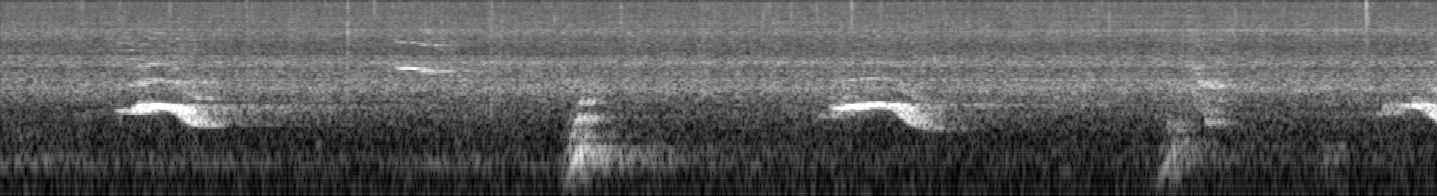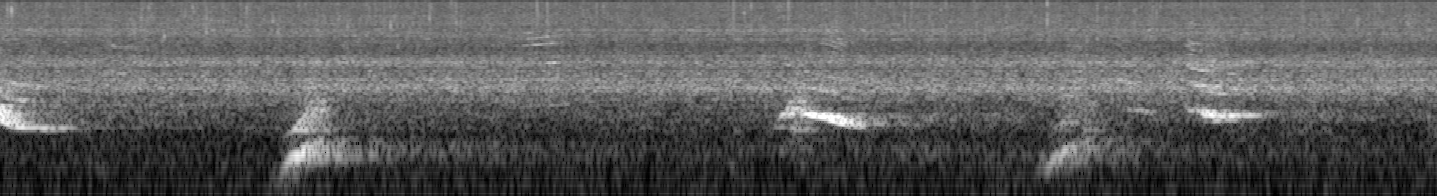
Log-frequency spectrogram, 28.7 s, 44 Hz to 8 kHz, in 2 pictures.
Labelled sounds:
1.3	1.8	humpback whale, 0.78 to 1.5 kHz
3.9	4.6	humpback whale, 1.0 to 2.7 kHz
8.6	8.9	humpback whale, 0.94 to 1.1 kHz
12.0	12.3	humpback whale, 0.78 to 0.97 kHz
15.4	15.7	humpback whale, 2.2 to 2.4 kHz
19.6	20.0	humpback whale, 2.3 to 3.0 kHz

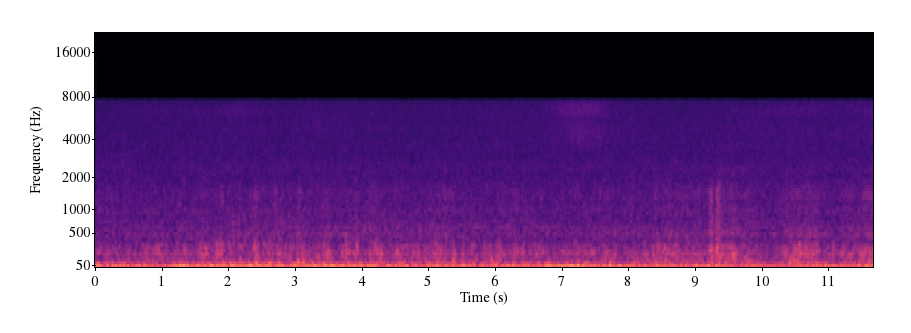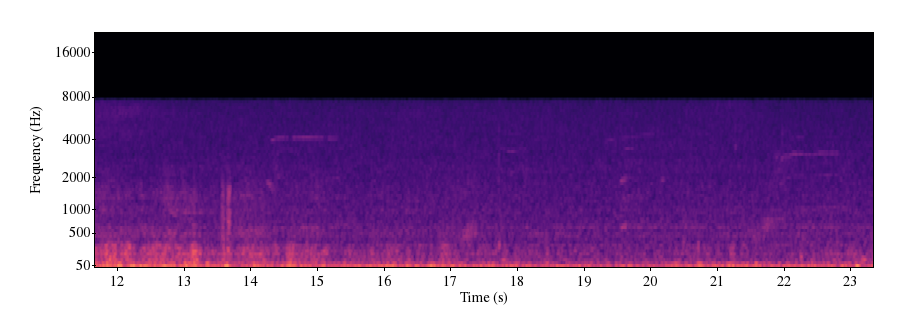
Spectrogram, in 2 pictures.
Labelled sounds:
21.9	22.8	killer whale, 2.0 to 4.1 kHz

